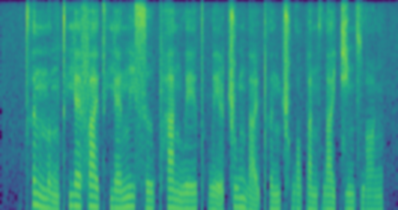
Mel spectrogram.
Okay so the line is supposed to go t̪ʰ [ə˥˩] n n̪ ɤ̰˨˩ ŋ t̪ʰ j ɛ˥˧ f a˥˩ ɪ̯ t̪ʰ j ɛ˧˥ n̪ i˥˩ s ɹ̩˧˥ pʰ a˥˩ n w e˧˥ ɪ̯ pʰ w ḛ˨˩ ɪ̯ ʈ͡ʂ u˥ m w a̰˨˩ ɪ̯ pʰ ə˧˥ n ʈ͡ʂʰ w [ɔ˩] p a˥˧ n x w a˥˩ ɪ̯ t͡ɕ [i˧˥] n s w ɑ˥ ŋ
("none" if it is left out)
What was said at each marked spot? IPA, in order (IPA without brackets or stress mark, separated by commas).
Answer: ə˥˩, ɔ˥˧, i˥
